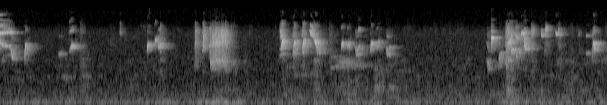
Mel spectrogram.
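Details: Female goldfinch kept in captivity singing in irregular bursts of high twitters, liquid chirps and scratchy buzzes, several phrases spread across the recording with short silences between.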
